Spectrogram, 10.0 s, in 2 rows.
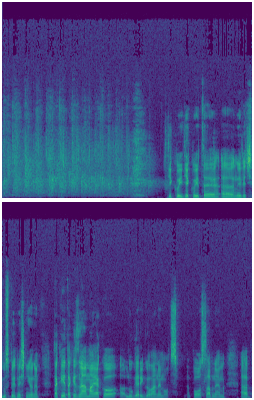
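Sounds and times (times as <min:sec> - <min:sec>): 
audience applause: 0:00.0 - 0:03.4
speech: 0:03.3 - 0:10.0.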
